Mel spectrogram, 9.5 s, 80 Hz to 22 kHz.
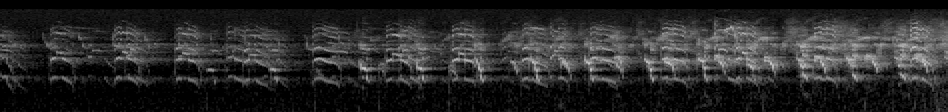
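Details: Two golden eagle chicks at their nest in Lahemaa, northern Estonia, recorded by nest camera during breakfast on 25 June 2024; loud shrill squealing notes repeat rapidly, growing denser and more excited toward the end.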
